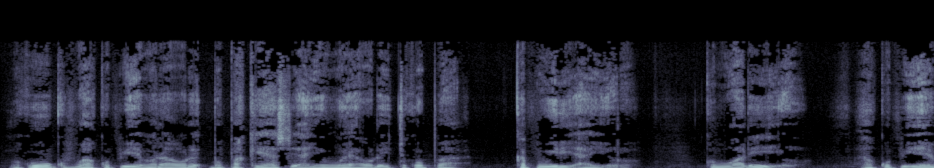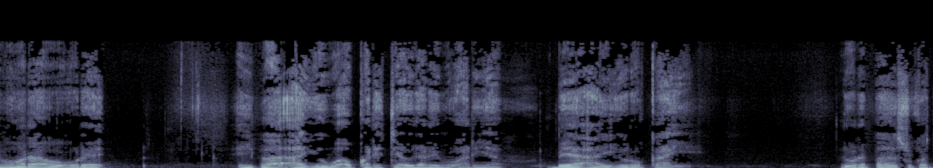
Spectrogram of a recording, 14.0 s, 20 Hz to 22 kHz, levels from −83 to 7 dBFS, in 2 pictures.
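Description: Listening to this speech recording, nothing technical stood out at any point.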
